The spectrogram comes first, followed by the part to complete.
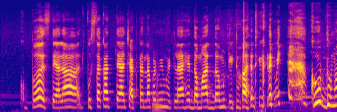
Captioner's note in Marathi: हास्य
